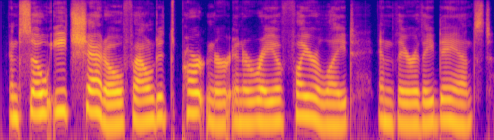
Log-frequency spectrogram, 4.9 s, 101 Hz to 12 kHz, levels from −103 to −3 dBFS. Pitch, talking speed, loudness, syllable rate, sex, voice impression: 205 Hz, 195 wpm, -17 LUFS, 4.8 syllables/s, female, feminine, adult-like, slightly relaxed, slightly hard, muffled, fluent, intellectual, calm, reassuring, modest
